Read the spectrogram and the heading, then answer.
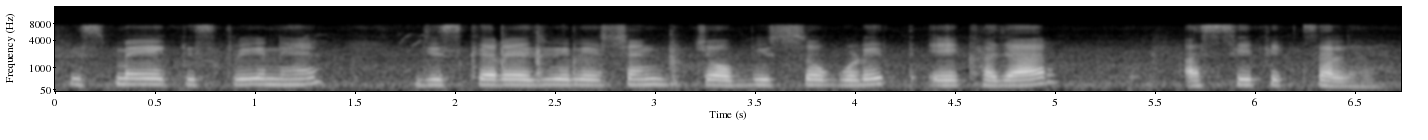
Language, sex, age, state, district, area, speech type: Hindi, female, 45-60, Madhya Pradesh, Narsinghpur, rural, read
